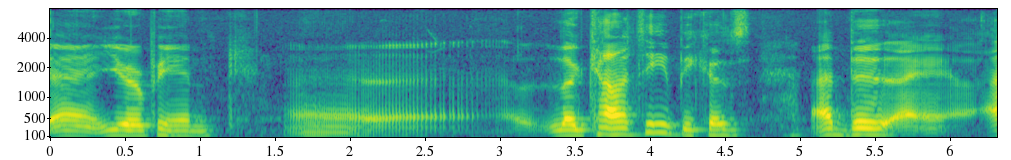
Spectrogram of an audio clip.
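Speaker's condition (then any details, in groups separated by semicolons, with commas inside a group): Cerebral palsy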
